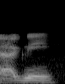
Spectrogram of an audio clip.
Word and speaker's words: Agni: And again, just that would be the sections on, in order, Agni, am I saying it right? Yeah. Mm-hmm. Agni, Soma, and Indra.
